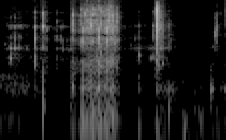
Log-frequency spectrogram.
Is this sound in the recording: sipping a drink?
yes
